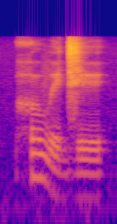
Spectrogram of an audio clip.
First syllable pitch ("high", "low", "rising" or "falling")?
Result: high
